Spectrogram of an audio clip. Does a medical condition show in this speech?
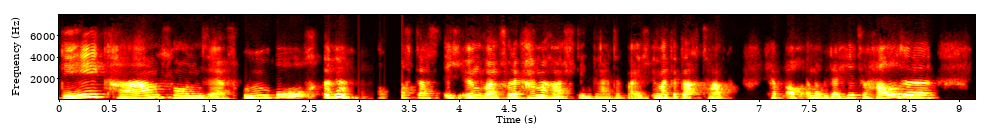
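Yes: Down syndrome.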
